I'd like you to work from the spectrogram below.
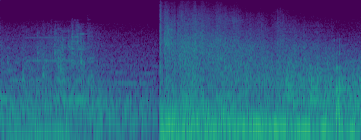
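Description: Heavy battleship gunfire in World of Warships, with a Nagato-class battleship under a full broadside: a sustained low rumble that jumps abruptly to a louder, denser roar of booming fire midway, with no talk.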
